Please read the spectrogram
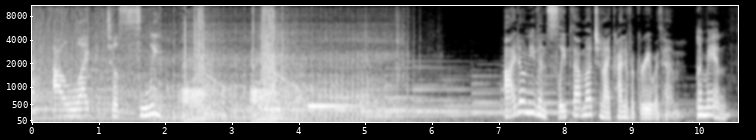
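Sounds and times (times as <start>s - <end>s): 
leaf blower engine droning and revving: 0.0s - 6.2s
speech: 0.3s - 4.6s, 7.1s - 10.5s.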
